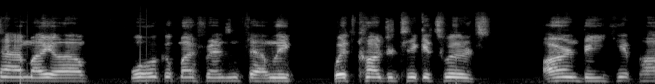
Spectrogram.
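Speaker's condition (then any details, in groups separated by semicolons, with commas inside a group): Cerebral palsy; speech unaffected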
